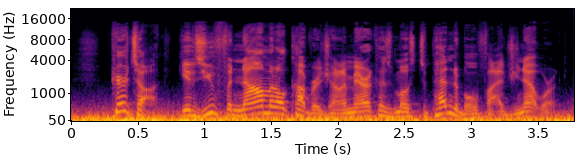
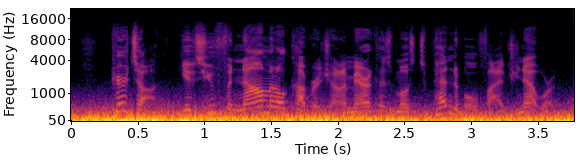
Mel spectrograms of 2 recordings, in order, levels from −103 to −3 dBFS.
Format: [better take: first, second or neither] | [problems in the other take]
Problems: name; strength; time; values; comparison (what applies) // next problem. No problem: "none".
first | wind noise on the microphone; heavy; 2 dB below the speech; occasional gusts in the first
